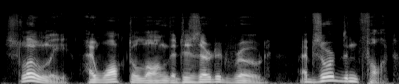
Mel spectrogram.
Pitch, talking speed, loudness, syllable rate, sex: 105 Hz, 150 wpm, -17 LUFS, 5.4 syllables/s, male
